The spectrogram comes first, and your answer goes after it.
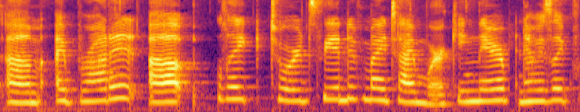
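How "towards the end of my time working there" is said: ordinary talk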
